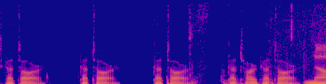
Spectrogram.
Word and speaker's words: Qatar: Katar is not pronounced cutter. It's pronounced Qatar. Qatar. Qatar. Katar. Katar. No, it's pronounced cutter. There's no vowels. If you pronounce it in Arabic, it would sound mostly like cutter.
